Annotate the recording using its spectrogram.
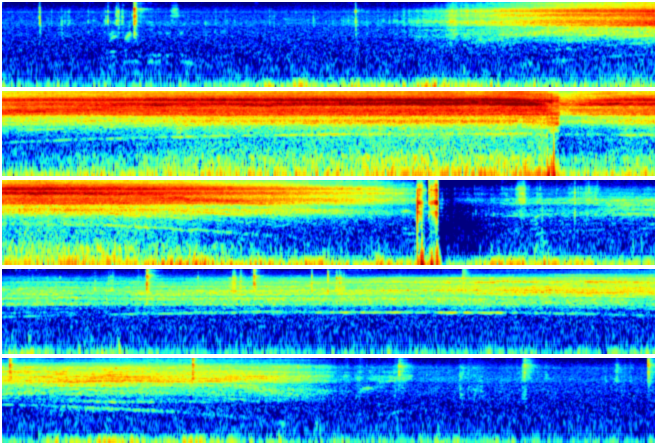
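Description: Zip-line trolley pulleys running along a steel cable: a rushing hiss with a whine that rises in pitch as the rider picks up speed and falls as he slows. A sharp clank partway through as the trolley reaches the end of the line. Then a second, quieter whine rises and falls along the cable.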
